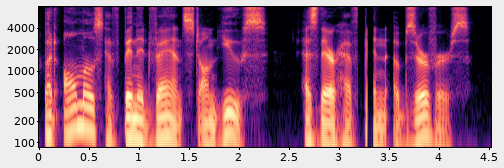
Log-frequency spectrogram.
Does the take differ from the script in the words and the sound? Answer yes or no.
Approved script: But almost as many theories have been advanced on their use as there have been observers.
yes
